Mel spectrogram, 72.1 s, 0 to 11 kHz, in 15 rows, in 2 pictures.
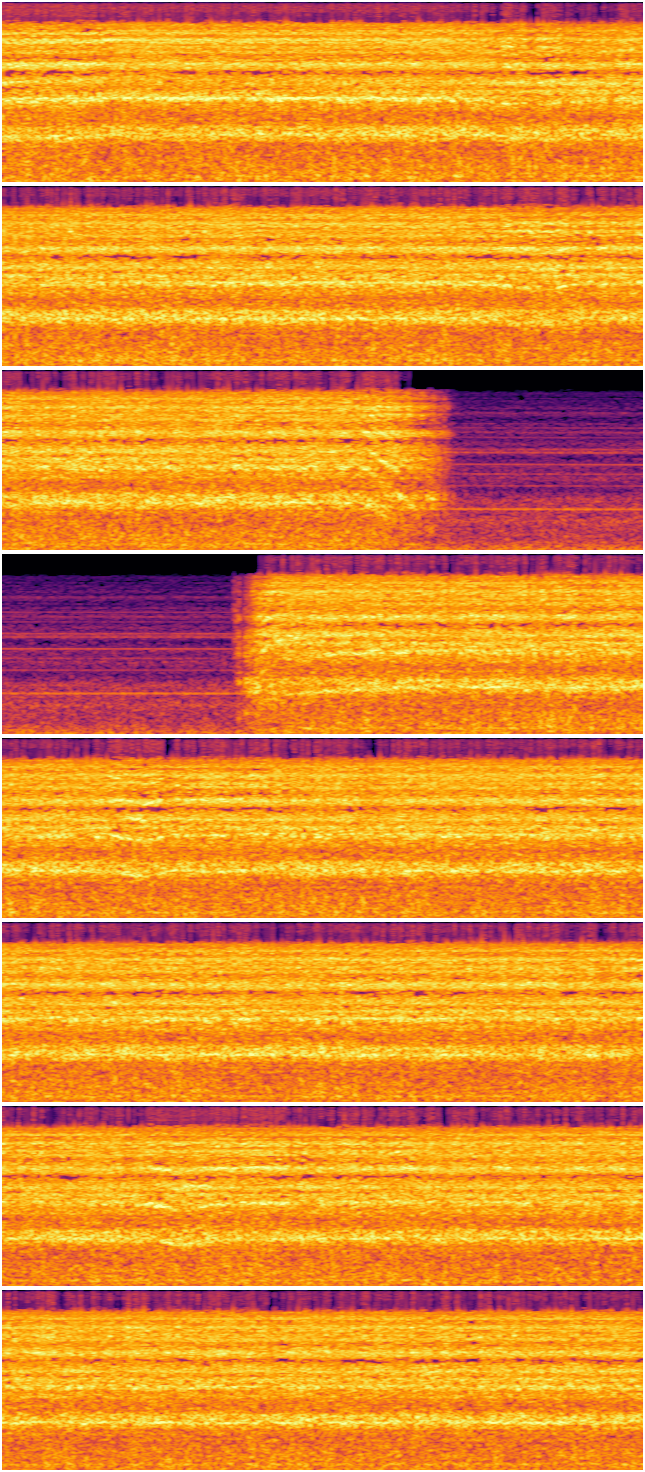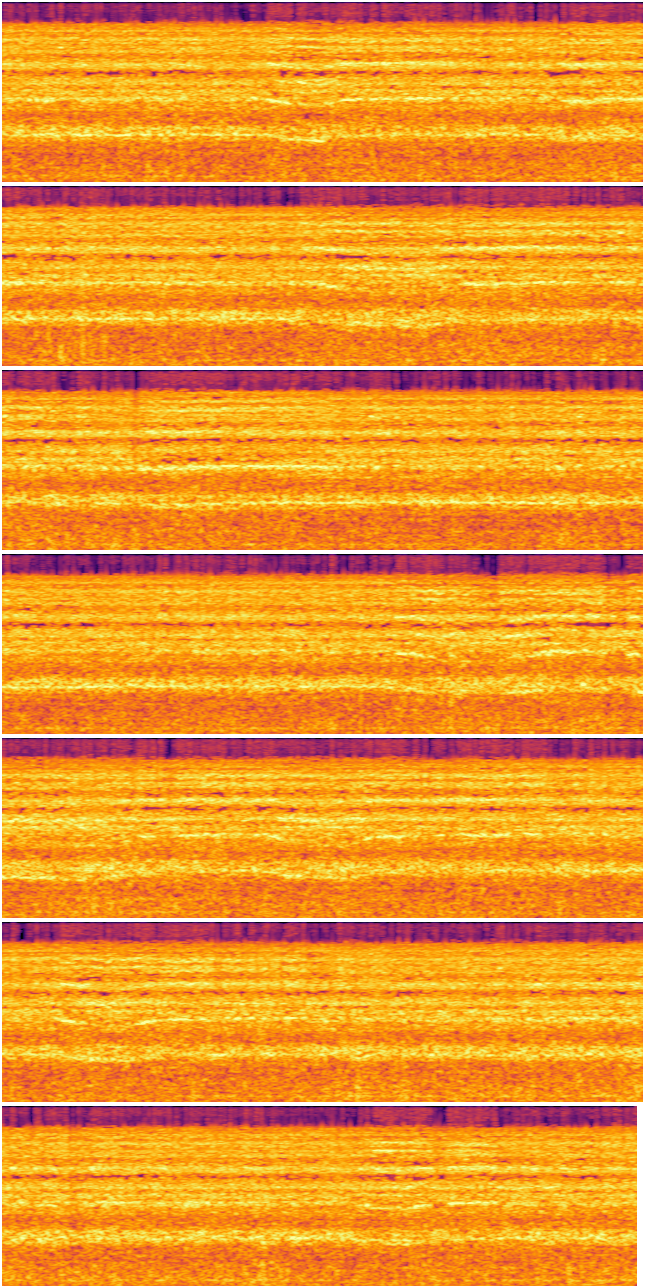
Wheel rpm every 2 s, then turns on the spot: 220, 230, 230, 230, 230, 230, 60, 0, 160, 230, 230, 230, 230, 240, 230, 230, 230, 230, 230, 230, 230, 230, 230, 230, 230, 230, 230, 230, 220, 220, 230, 230, 230, 230, 230, 230.
none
